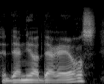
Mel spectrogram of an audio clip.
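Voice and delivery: "Daniel Daggers" said with a French accent. Shown as a demonstration. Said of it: "impossible to say Daniel Dagger's name without saying it in a French accent".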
